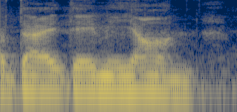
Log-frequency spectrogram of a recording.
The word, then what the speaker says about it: Damien: It's just Damien Puckler, D-A-M-I-E-N Puckler, because everybody will hear emphasis on the E. – They always go Damien, but it's Damien.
